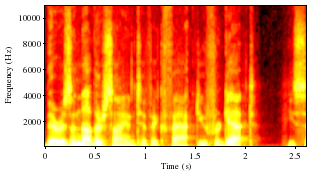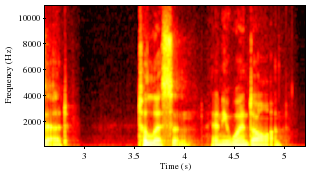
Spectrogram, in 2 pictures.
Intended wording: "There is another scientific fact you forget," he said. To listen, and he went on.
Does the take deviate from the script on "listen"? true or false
false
